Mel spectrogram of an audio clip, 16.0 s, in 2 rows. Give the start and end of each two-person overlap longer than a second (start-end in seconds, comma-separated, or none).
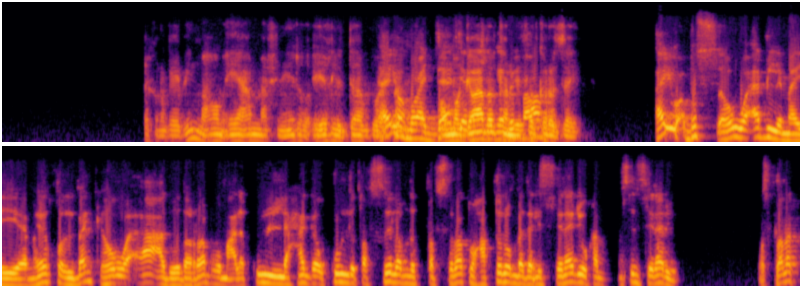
3.8-5.5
